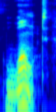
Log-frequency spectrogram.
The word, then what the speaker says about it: won't: form of will is won't, which can be tricky to pronounce. It requires a hard O sound. Won't like go or no.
